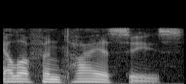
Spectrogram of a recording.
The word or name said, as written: elephantiases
